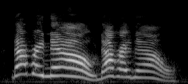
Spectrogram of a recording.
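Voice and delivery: loud, annoyed protest; sudden outburst. Real, not acted. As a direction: snap back, shut it down. Refusing to be rated, outburst.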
